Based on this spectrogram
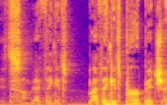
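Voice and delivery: hushed whispered aside; acted covert whisper to a roommate; hand over receiver. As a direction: whisper so the caller can't hear. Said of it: "put his hand over the receiver".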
